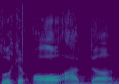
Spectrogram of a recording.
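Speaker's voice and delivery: bragging religious man; boastful self-righteous voice. Retold or imitated. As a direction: proudly list your deeds. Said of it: "bring their spiritual resume to Jesus".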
